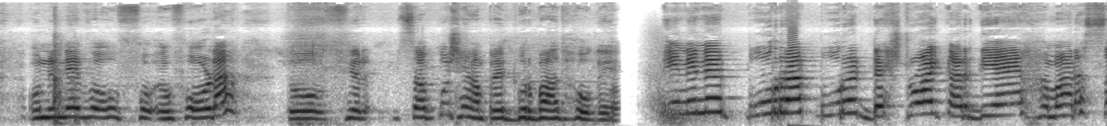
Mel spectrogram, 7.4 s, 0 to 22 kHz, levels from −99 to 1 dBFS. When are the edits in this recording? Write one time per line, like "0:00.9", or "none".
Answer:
0:04.1

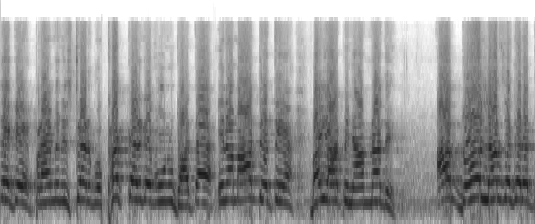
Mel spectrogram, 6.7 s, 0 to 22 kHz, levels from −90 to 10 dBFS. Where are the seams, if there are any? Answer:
0:01.3
0:02.7

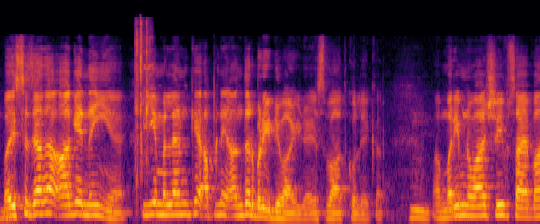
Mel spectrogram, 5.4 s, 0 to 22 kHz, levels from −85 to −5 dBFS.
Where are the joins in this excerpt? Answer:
0:01.3

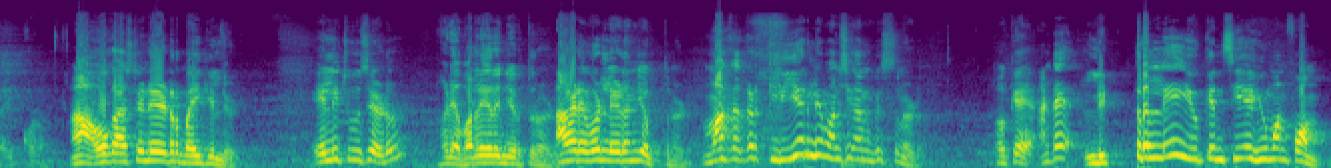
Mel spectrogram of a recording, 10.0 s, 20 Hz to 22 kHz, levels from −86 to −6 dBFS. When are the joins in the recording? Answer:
none

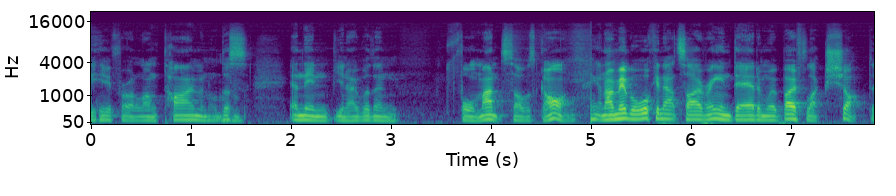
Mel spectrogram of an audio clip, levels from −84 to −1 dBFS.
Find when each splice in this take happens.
0:05.0

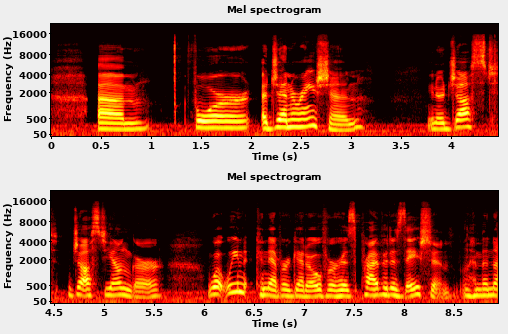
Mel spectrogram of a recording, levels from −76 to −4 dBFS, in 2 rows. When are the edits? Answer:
none

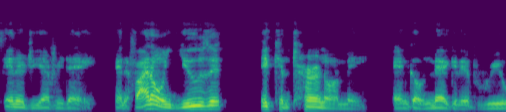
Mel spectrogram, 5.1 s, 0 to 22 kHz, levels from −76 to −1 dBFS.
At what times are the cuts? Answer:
none

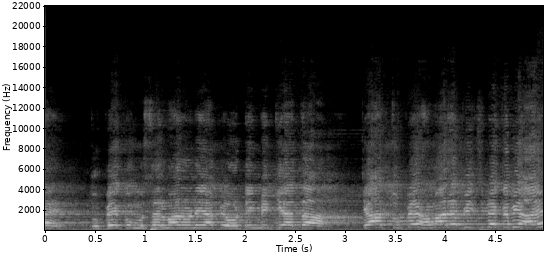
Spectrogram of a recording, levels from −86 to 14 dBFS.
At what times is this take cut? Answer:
none

